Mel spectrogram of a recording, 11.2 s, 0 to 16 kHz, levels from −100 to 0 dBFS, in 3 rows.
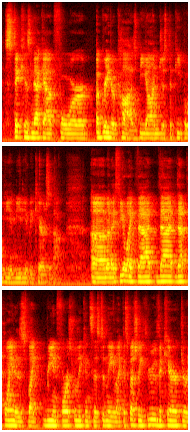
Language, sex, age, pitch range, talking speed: English, male, 20-39, 115-125 Hz, 190 wpm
